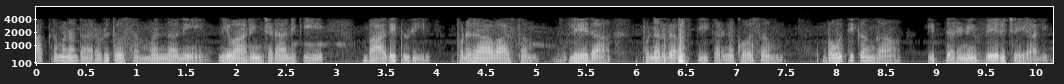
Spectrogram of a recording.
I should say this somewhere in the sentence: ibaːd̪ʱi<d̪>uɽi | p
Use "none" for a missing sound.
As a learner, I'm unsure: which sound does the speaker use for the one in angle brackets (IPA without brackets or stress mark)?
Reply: t̪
